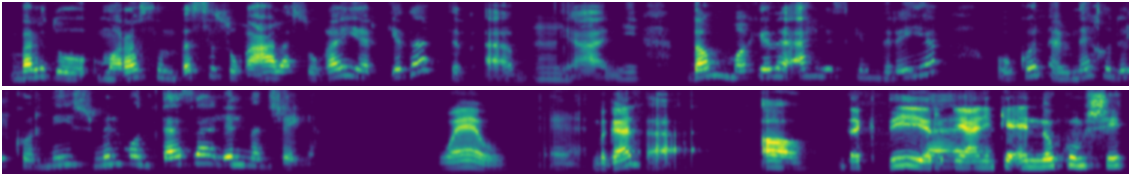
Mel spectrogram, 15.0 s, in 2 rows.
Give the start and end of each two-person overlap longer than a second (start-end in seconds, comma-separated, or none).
none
